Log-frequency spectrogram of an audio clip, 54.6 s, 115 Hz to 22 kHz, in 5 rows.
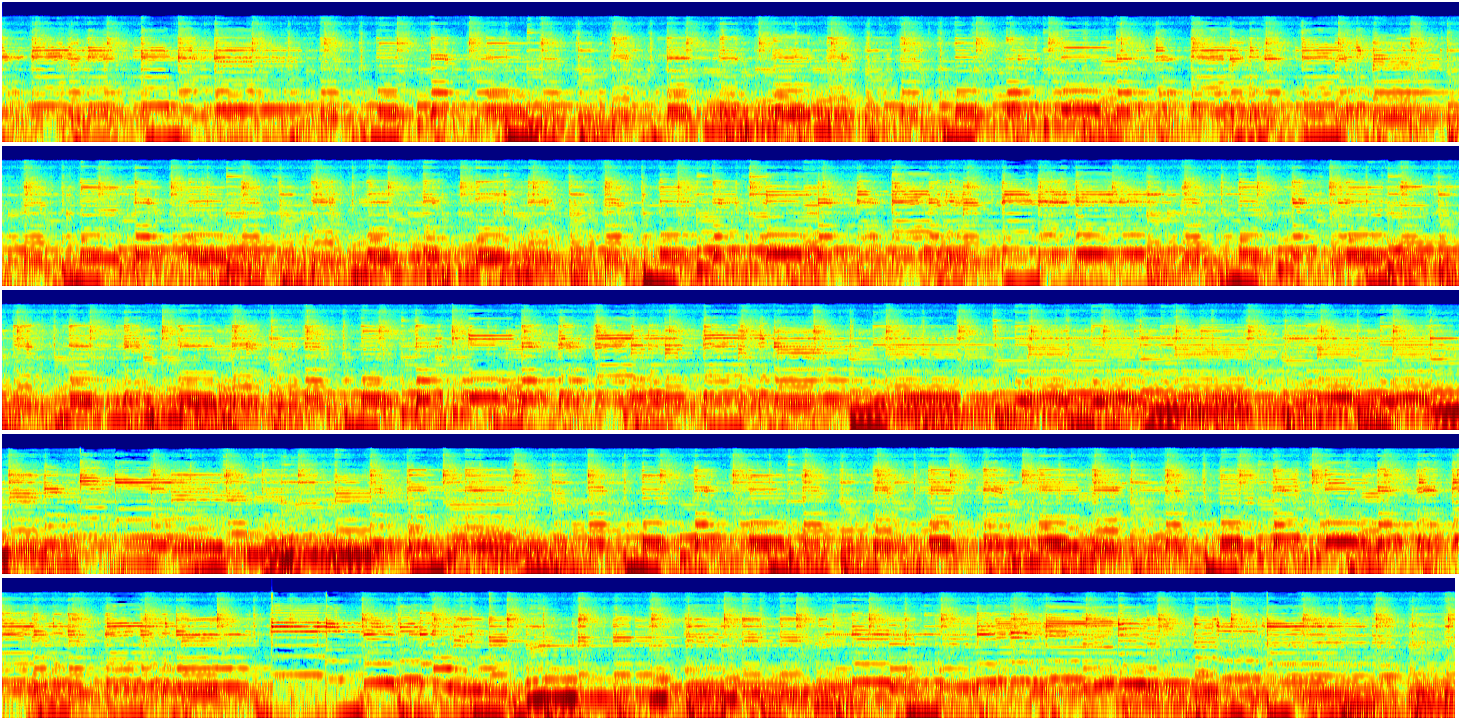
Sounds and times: Guitar: 0:00.0 - 0:54.6.

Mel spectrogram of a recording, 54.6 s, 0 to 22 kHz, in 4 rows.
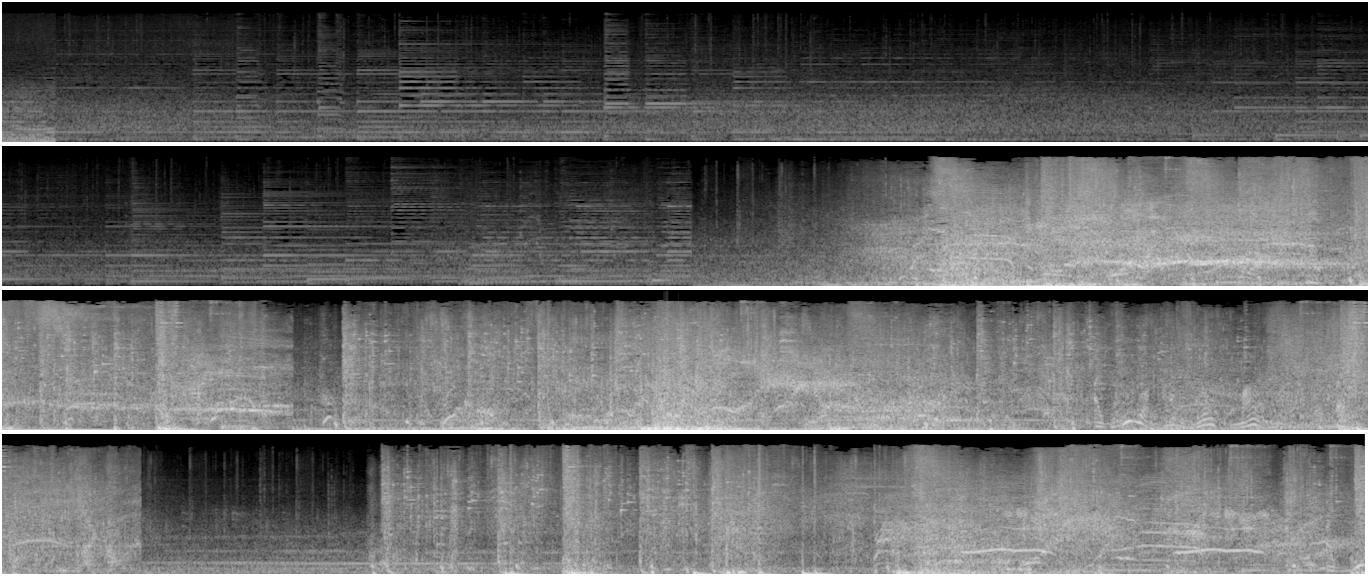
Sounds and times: Music: 0:00.0 - 0:20.8, 0:24.0 - 0:54.6.

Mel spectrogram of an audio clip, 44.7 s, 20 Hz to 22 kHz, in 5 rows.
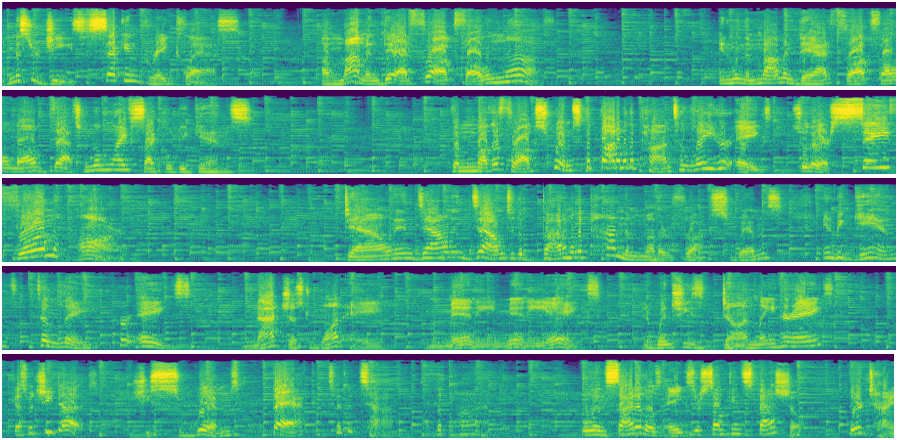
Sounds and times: Speech: 0:00.0 - 0:02.4, 0:03.2 - 0:05.5, 0:07.2 - 0:11.5, 0:13.4 - 0:19.2, 0:21.2 - 0:35.2, 0:35.8 - 0:40.8, 0:41.6 - 0:44.6
Music: 0:00.0 - 0:44.6.

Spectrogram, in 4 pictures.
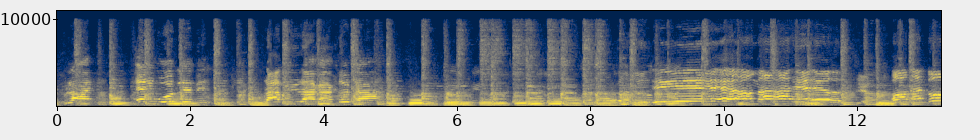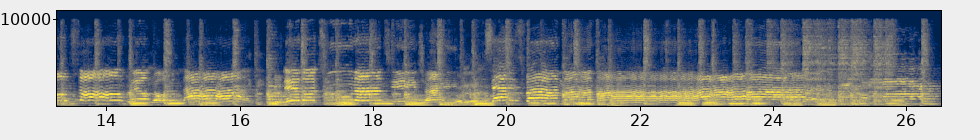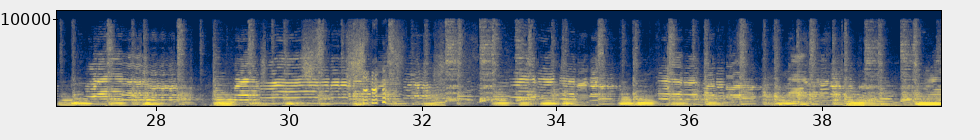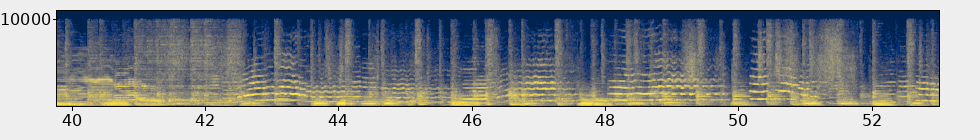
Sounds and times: Jazz: 0:00.0 - 0:53.0
Speech: 0:05.8 - 0:09.5, 0:19.0 - 0:19.8.

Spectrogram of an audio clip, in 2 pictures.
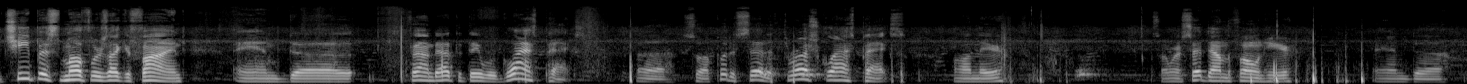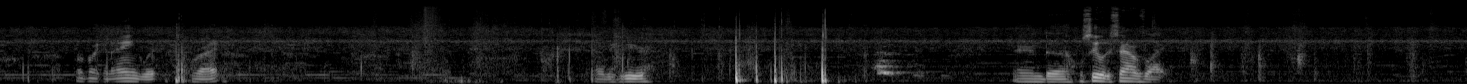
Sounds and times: Speech: 0:00.0 - 0:01.8, 0:02.4 - 0:05.8, 0:06.4 - 0:09.0, 0:11.6 - 0:13.0, 0:13.8 - 0:14.5, 0:15.5 - 0:16.9, 0:20.6 - 0:21.2, 0:24.8 - 0:26.4.

